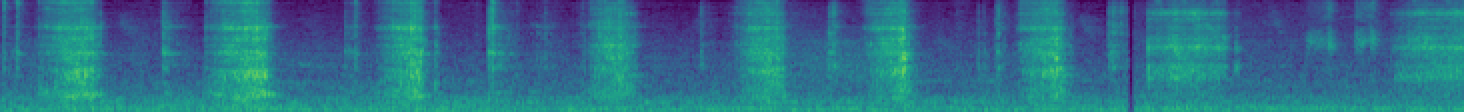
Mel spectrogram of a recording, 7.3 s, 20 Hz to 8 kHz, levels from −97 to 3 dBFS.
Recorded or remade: remade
